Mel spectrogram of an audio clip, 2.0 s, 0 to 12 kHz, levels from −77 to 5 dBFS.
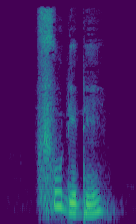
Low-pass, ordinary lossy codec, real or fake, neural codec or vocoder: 10.8 kHz; AAC, 32 kbps; real; none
